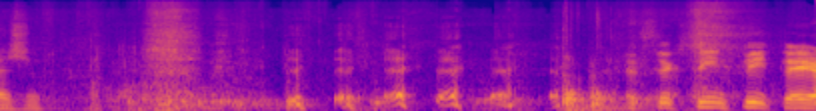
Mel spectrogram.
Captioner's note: laughing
